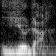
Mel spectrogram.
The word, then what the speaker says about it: Judah: were called benjamin and judah more properly pronounced yudah because we didn't get the harder sound to the j until about 200 years ago so this is what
